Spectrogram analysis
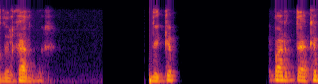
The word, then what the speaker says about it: hardware: La palabra se escribe así, hard, como duro en inglés, y ware. Entonces, así es como se escribe, hardware. ¿Sí? Nada más que se pronuncia hardware.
